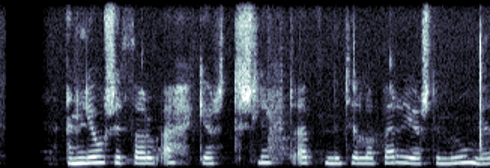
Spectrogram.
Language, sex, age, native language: Icelandic, female, 18-19, Icelandic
